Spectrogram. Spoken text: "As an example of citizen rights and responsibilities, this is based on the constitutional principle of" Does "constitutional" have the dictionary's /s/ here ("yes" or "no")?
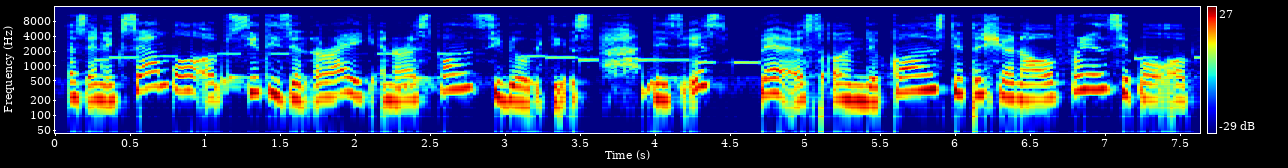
yes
